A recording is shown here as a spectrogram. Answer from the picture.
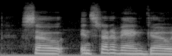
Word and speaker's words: Van Gogh: The G is actually pronounced like ho, right? So instead of Van Gogh, it's Van Gogh.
